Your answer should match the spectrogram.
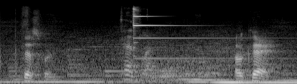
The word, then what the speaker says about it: Tesla: Tesla. Busy. Say this word. Busy. All right, and now say this word. Tesla. Okay, so you pronounce it with a Z. Yeah, busy. Okay, now the second word. Tesla.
